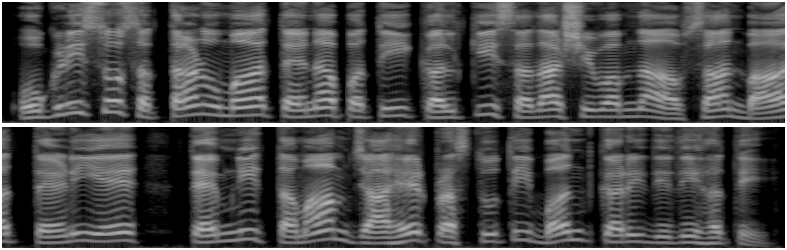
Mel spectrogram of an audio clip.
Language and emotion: Gujarati, neutral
